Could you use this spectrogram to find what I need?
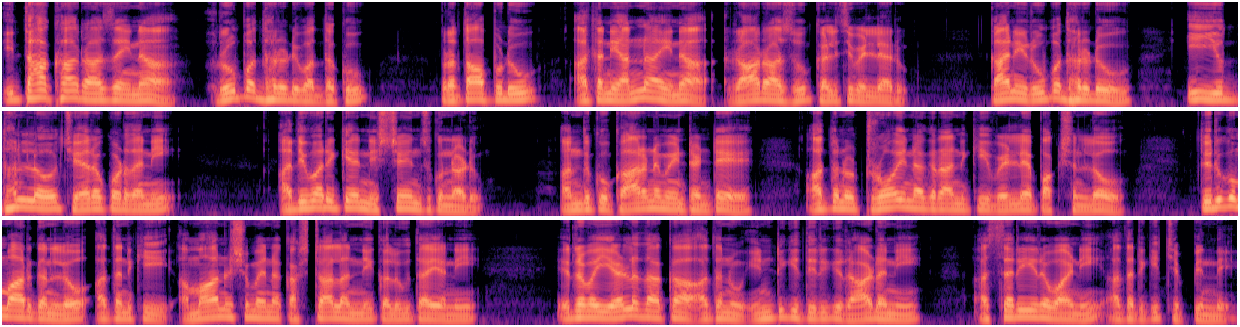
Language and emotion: Telugu, neutral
